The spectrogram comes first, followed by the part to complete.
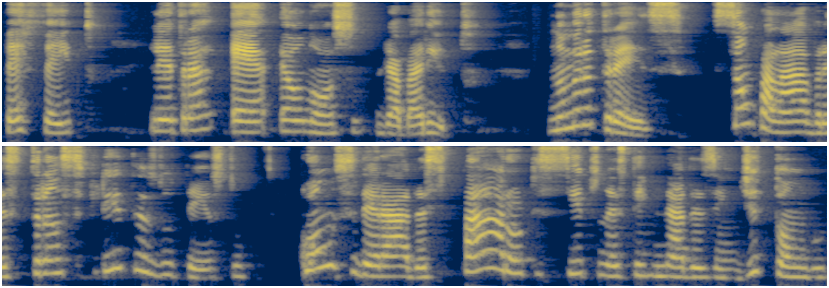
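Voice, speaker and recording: A woman's voice: fairly high pitch, fairly bright tone. A woman with a Brazilian Portuguese accent teaching an exam-prep grammar lesson, explaining step by step and correcting herself as she goes.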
